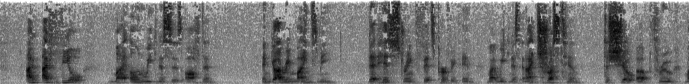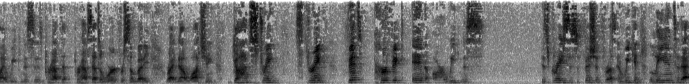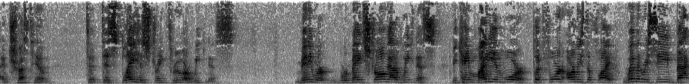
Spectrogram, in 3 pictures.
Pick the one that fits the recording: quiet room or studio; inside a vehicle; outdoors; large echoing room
large echoing room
